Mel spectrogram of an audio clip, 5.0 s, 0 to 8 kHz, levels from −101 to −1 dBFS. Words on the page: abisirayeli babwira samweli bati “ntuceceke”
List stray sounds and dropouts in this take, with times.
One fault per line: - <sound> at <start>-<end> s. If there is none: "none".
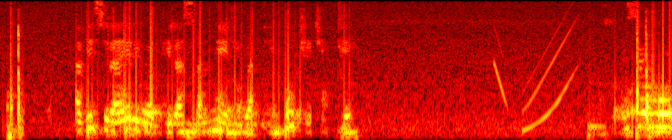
- chirp at 3.7-4.4 s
